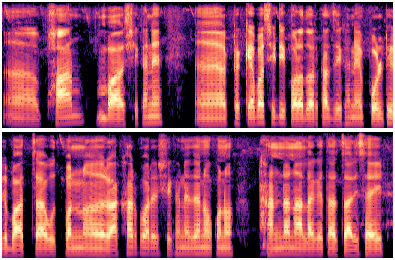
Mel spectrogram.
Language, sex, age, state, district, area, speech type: Bengali, male, 30-45, West Bengal, Uttar Dinajpur, urban, spontaneous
